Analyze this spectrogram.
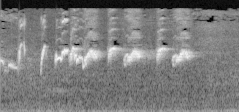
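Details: Female red-whiskered bulbul calling to spur males into song, a lively string of whistled chirps and slurred warbles running continuously for about two seconds over faint low hum.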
